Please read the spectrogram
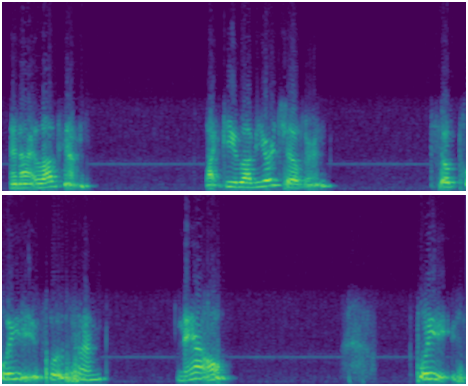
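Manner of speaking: high, slow, halting plea; desperate pleading. Real, not acted. Mother begging listeners to heed her for her child, pleading. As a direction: beg from the heart, pitch climbing, long pauses.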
